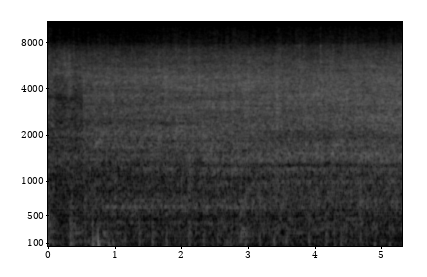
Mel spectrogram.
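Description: Tomato and spice masala frying in mustard oil in a frying pan, sizzling steadily with a fine, even crackle.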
